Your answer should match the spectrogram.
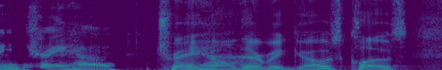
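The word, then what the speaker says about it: Trejo: you say his name last name Danny tro tro there we go was close Danny tro he's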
